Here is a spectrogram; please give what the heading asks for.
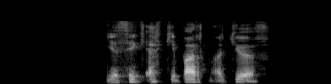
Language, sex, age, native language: Icelandic, male, 40-49, German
